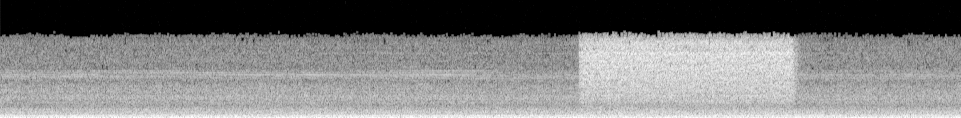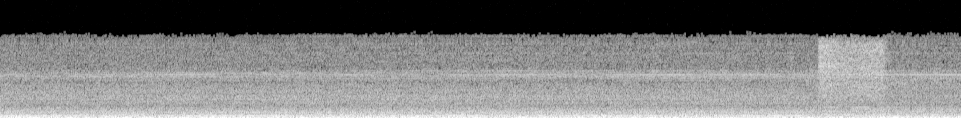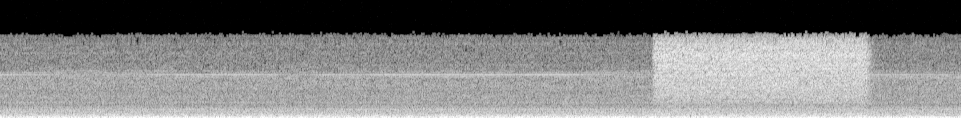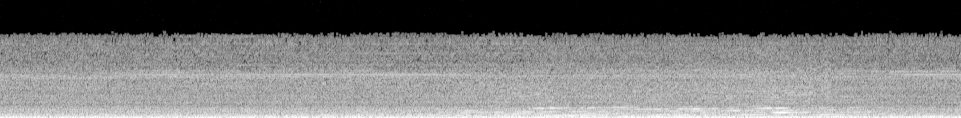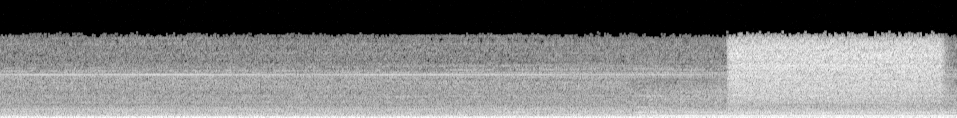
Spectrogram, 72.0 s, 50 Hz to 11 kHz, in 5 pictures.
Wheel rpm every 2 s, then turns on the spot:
0, 0, 0, 0, 0, 0, 0, 0, 0, 0, 0, 0, 0, 0, 0, 0, 0, 0, 0, 0, 0, 0, 0, 0, 0, 0, 0, 0, 0, 0, 0, 0, 0, 0, 0, 0.
none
